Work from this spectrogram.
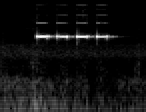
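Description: A shrill high tone pulses rapidly for about a second, then stops; the alarm sounds normally when tested.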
